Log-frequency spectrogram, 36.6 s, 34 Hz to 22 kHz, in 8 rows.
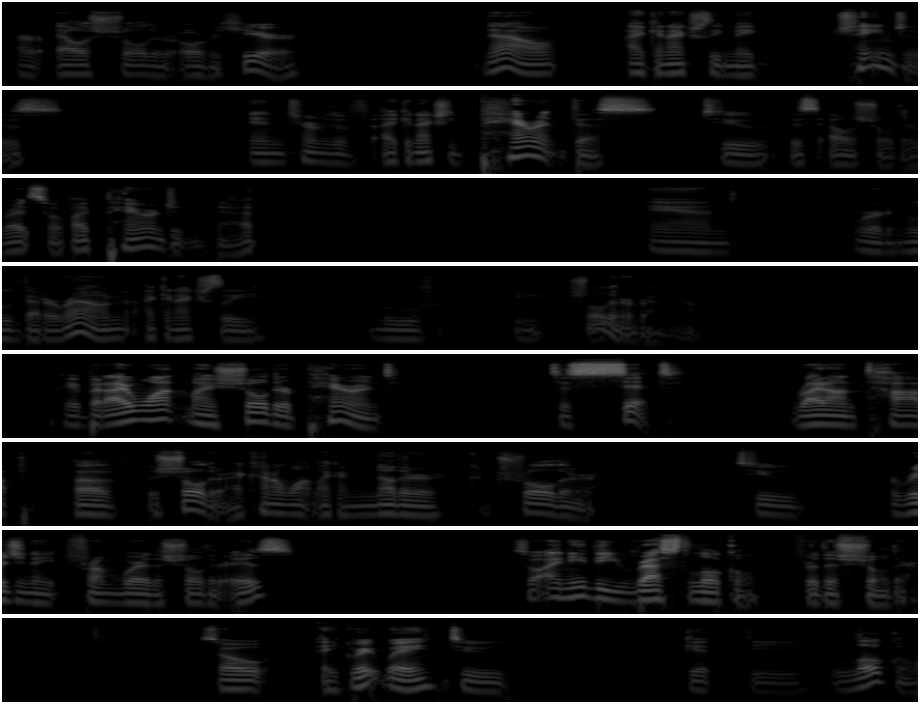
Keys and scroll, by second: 11.4 n, 28.5 n, 34.4 Tab, 34.8-36.6 typing.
